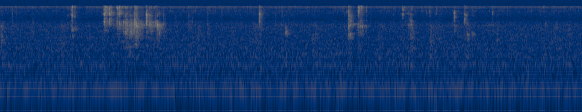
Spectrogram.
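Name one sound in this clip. A fork scrapes and clicks against a plate.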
